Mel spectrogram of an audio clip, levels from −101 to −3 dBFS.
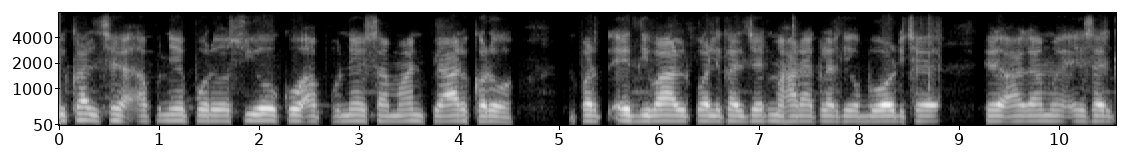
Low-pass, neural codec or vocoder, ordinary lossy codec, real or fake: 7.2 kHz; none; Opus, 24 kbps; real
